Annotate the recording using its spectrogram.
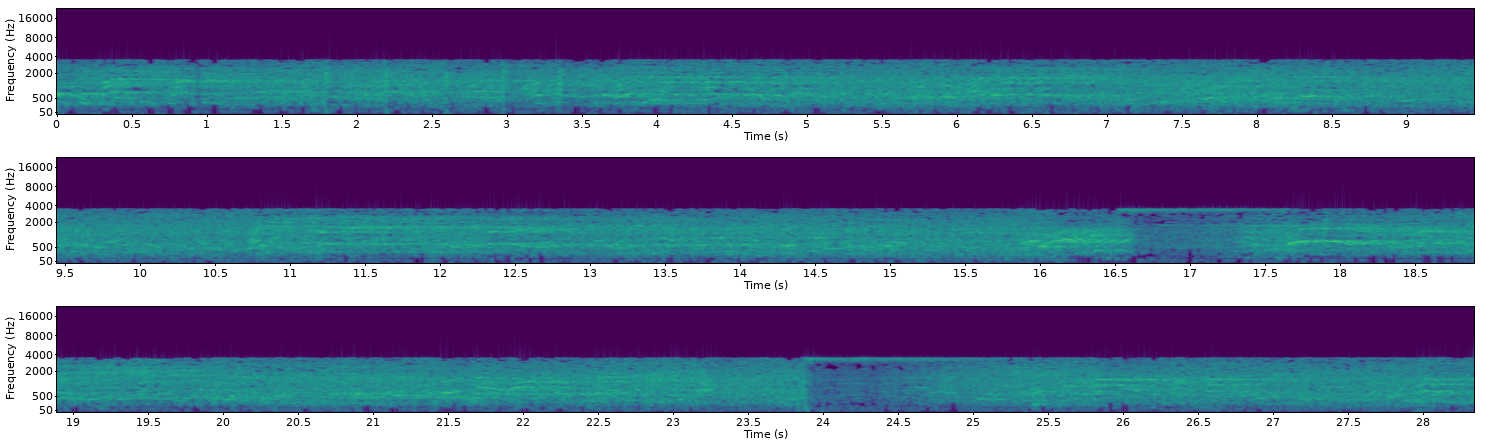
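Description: Water splashes as swimmers thrash in an echoing indoor pool.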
